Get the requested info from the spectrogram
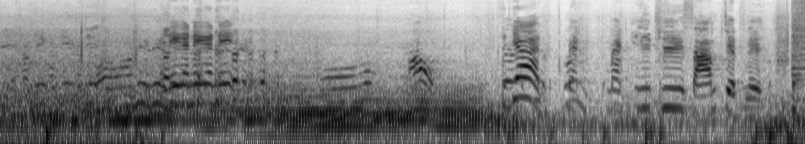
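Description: A vehicle engine idling steadily under people talking, fading out about five seconds in.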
